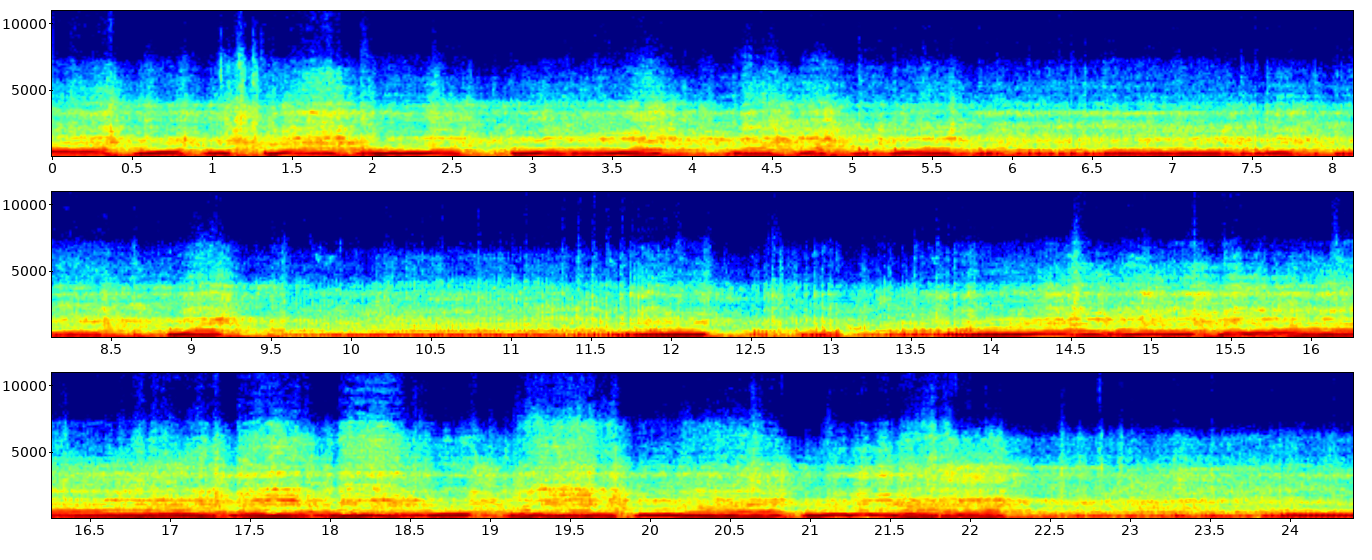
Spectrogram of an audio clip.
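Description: A dirt bike with a finger throttle rides through snow, its engine loud and close, revving up and down in continuous waves with short dips as the throttle comes off.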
